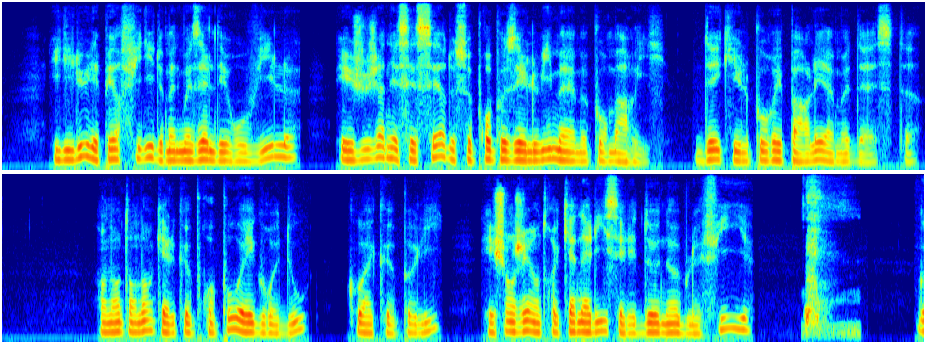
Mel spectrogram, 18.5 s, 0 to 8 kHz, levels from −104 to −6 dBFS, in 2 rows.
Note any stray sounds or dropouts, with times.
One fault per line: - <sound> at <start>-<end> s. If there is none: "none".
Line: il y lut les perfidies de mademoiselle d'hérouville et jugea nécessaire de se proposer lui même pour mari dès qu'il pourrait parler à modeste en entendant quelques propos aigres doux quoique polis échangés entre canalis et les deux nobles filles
- bark at 17.2-17.8 s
